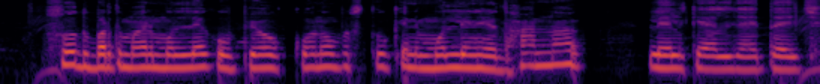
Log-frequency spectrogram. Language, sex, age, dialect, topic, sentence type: Maithili, male, 18-24, Southern/Standard, banking, statement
